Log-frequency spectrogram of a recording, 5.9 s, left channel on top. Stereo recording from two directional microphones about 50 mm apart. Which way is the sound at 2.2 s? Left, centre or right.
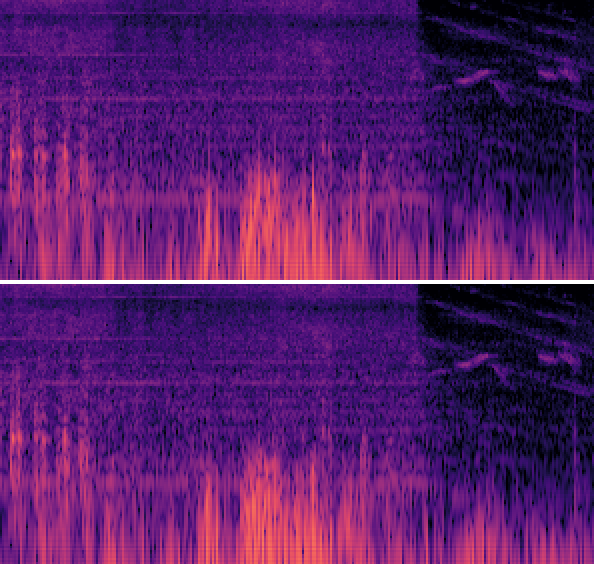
Right.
